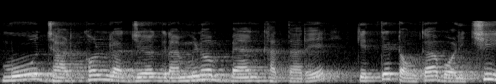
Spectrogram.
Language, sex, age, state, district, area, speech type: Odia, male, 18-30, Odisha, Khordha, rural, read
